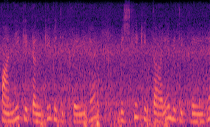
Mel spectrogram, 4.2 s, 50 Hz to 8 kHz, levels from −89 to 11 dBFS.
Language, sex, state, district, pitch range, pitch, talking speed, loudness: Hindi, female, Punjab, Pathankot, 180-240 Hz, 200 Hz, 200 wpm, -18 LUFS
